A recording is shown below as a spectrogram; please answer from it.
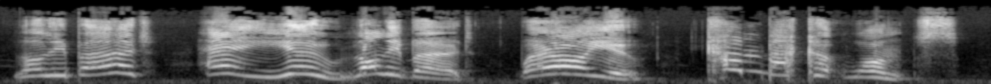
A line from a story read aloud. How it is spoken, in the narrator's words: bawling and shouting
